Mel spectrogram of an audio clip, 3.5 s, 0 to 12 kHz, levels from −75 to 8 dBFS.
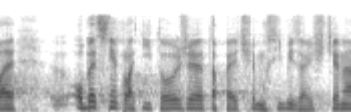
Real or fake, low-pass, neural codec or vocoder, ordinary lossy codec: real; 7.2 kHz; none; AAC, 32 kbps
